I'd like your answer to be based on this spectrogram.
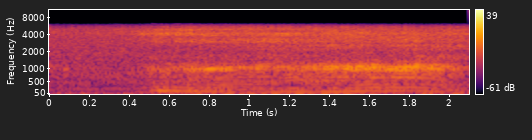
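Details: Adult man, a child's father, asleep: one low, steady, rumbling snore on a single breath; snoring.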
